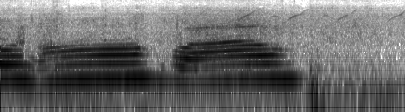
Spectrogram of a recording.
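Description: A person's voice holding two long drawn-out notes, the second slightly falling at its end, as in sung or stretched-out speech.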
